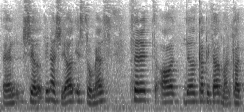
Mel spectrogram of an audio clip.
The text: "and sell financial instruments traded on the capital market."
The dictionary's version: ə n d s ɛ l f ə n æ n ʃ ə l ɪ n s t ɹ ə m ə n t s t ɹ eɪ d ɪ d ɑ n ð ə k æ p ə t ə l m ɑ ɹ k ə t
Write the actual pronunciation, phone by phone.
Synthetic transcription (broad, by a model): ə n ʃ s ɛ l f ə n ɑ n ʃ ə l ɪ n s t ɹ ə m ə n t s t eɪ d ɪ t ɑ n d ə k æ p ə t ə l m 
